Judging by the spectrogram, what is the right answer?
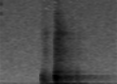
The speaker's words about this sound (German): knallt die Tür zu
